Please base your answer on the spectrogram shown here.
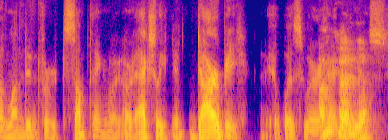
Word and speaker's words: Derby: for something or actually Darby it was where yes it's spelled derby but it's pronounced Darby and when he was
